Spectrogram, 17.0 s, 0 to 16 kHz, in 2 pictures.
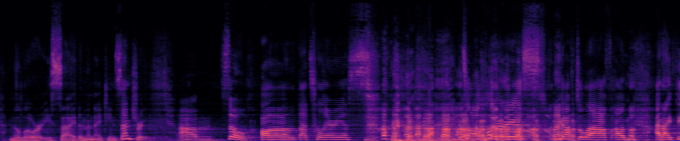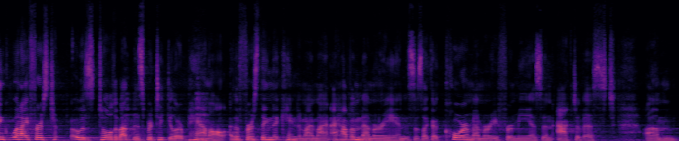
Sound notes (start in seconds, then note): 4.6 all laughing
